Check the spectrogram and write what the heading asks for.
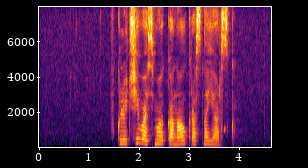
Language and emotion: Russian, neutral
